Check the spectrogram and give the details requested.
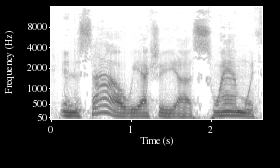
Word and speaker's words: Nassau: fun that's fun n i i pronounce that Nassau me too I've never heard it said that way okay you know no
